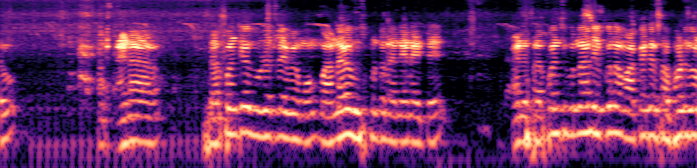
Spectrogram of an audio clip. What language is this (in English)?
Telugu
